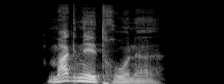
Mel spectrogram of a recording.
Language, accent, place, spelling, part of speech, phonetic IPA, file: German, Germany, Berlin, Magnetrone, noun, [ˈmaɡnetʁoːnə], De-Magnetrone.ogg
- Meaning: nominative/accusative/genitive plural of Magnetron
